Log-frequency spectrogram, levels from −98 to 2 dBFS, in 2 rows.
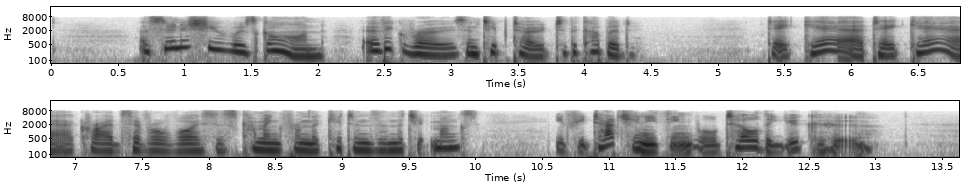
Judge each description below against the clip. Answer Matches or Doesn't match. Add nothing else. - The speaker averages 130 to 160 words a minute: Matches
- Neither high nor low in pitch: Matches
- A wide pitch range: Matches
